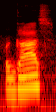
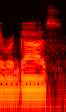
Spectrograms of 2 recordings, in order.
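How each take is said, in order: First: Regaz? rising like a question, testing the word; unsure try. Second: Regaz said settled, falling and softer; confirmed word. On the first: Teacher hunts for the Hebrew for disquiet, unsure. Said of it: "what's that?". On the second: Teacher settles on the Hebrew word, confident. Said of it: "Yeah, regaz". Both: Shown as a demonstration.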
